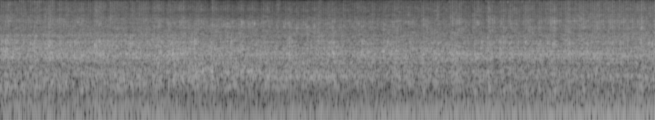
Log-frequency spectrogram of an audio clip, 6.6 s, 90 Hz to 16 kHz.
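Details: 1960 John Deere 1010 diesel tractor, first run since budget engine rebuild, started with starting fluid: steady even diesel clatter at constant idle, no misses or knocks; sounds healthy.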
